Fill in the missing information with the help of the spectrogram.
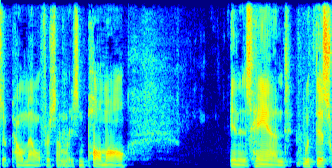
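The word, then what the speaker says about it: Pall Mall: but he would always have a a a pel he pronounced it pel for some reason pal mul in his hand with this watch and you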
